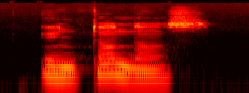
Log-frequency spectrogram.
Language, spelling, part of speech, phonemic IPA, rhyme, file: French, tendance, noun, /tɑ̃.dɑ̃s/, -ɑ̃s, Fr-tendance.ogg
- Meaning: tendency, propensity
